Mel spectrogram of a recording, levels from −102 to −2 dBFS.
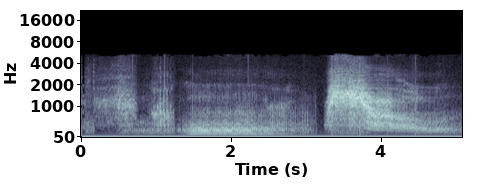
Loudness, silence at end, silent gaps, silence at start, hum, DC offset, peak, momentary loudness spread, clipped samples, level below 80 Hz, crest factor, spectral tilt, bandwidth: -24 LUFS; 0 s; none; 0 s; none; 3%; -8 dBFS; 22 LU; under 0.1%; -60 dBFS; 16 dB; -7 dB/octave; 5.4 kHz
